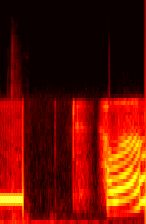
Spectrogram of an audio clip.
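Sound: telephone dialing tones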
